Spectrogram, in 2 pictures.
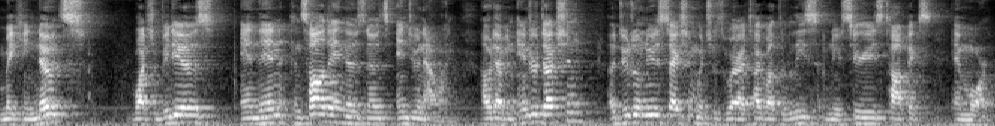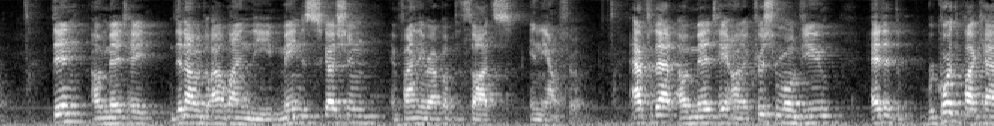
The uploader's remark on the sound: live from Calvary Baptist Church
